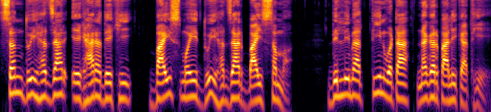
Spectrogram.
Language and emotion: Nepali, neutral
